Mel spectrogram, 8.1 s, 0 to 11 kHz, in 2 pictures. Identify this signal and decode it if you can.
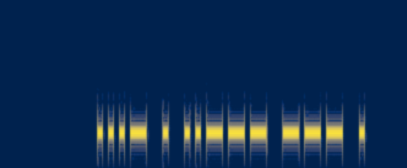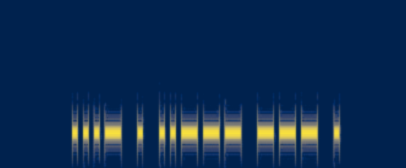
Morse code, heard as a keyed tone, about 21 wpm, 700 Hz. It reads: VE2OE VE2OE
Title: DXCC-100 Call Signs - 5 Characters - Repeated 2x - 22wpm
